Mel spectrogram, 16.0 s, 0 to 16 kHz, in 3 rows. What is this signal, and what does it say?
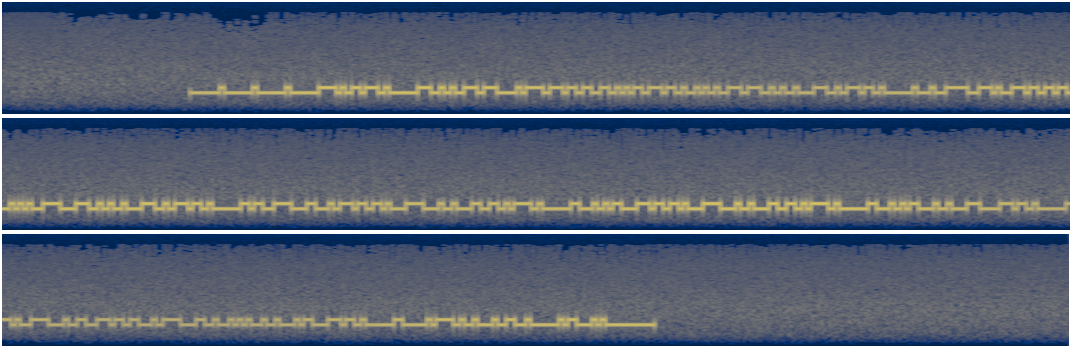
RTTY (45.45 baud, 170 Hz shift), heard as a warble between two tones, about 790 Hz centre, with radio static and fading. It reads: NAME IS JAN, QTH LYON, LOC GO83CB GO83CB. HOW COPY? VE2BX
